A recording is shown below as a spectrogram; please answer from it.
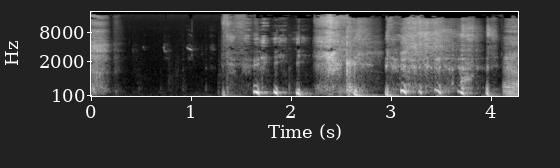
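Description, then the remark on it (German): A small dog named Welle makes a rapid run of yips and whiny, breathy noises, starting after a brief quiet and continuing in uneven bursts to the end. “Nur weil Welle gerade auch was gesagt hat.”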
